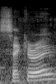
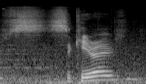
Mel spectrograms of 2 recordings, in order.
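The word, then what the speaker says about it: Sekiro: I installed SEO today how do you say it Sako sakiro they're both are fine I say sakiro yeah you wonder what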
